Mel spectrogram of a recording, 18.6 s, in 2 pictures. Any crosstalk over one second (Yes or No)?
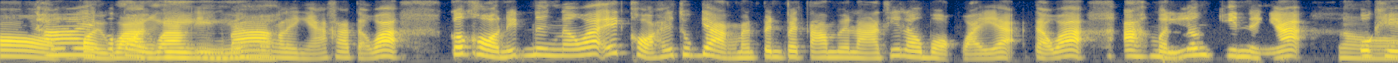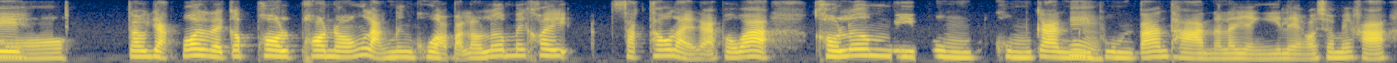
Yes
